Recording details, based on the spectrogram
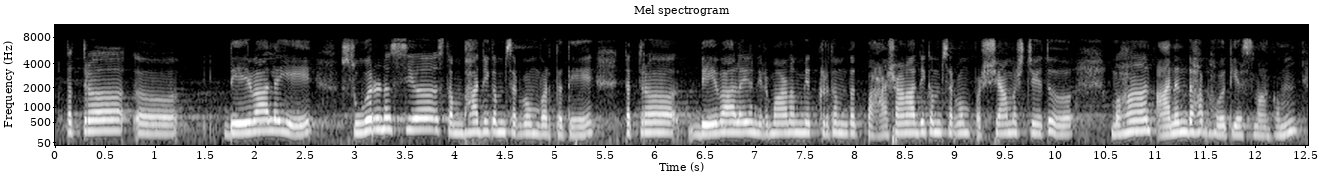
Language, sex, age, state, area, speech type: Sanskrit, female, 18-30, Gujarat, rural, spontaneous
